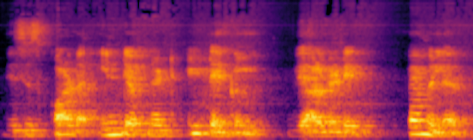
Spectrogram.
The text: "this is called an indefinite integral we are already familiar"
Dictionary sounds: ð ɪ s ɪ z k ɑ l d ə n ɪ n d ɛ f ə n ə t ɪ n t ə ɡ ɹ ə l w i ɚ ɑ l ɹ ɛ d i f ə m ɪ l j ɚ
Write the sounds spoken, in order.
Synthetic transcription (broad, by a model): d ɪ s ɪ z k ɑ l d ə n ɪ n d ɛ f ə n ə t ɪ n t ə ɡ ə l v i ɑ l ɹ ɛ d i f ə m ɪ l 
